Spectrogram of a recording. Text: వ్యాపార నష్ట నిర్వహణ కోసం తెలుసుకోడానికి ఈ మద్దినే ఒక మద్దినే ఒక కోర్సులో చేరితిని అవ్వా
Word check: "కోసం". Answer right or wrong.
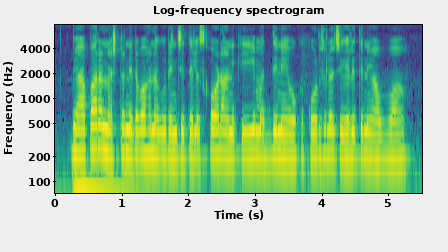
wrong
